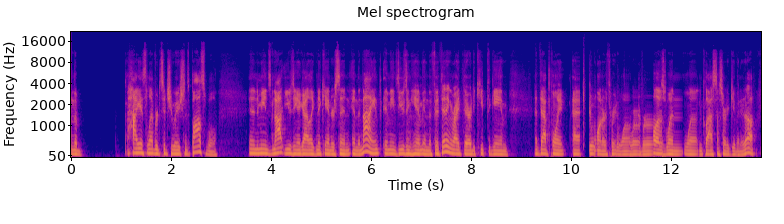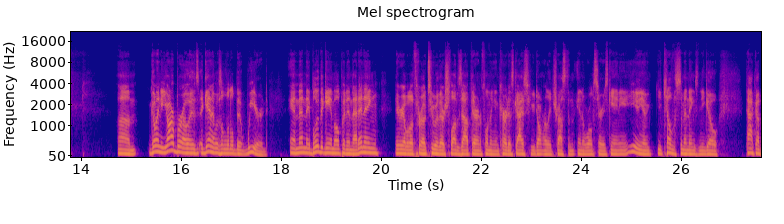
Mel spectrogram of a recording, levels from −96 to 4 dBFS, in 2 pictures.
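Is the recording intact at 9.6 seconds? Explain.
No, there's a short concealed packet loss from about 9.55 to 9.65 s, right after "the game at that". Roughly 20 ms of audio never arrived, so the decoder extended the preceding sound to bridge the gap, then crossfaded back. You hear a quick smeared wobble there.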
